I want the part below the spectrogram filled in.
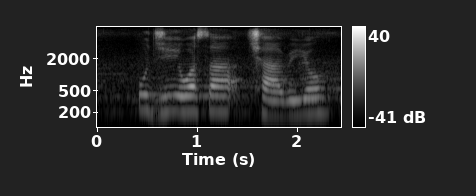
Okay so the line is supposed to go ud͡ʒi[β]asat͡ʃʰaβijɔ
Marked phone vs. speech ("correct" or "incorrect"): incorrect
